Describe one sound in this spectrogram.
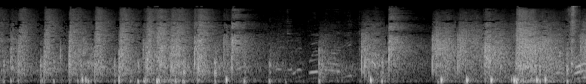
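Rapid gunfire cracks in bursts close by.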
